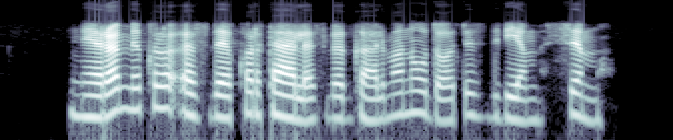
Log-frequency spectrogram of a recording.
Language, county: Lithuanian, Vilnius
